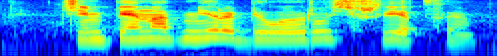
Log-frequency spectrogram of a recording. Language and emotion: Russian, neutral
